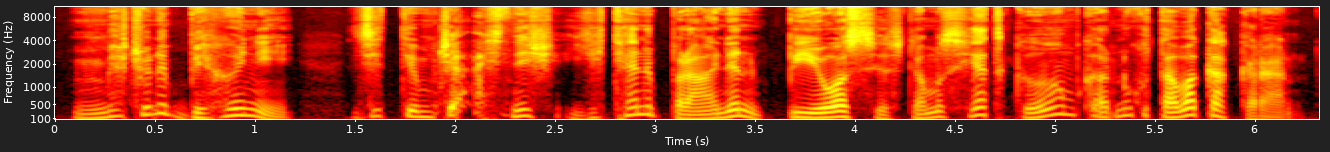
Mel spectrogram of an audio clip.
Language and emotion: Kashmiri, disgusted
